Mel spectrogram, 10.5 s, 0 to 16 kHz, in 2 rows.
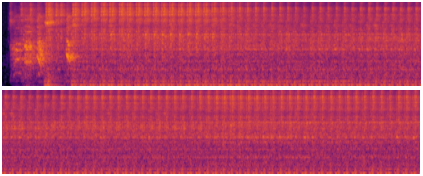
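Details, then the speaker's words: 2003 KTM 950 Adventure (LC8 engine), recently serviced at a KTM dealer: after start-up a fast, even ticking rides over the idle and grows louder over time, clearly abnormal; timing chain rattle, later repaired. "je sais pas si tu entends le cliquettement qui augmente au fur et à mesure donc je sais pas en vidéo ce que ça va donner en réalité je te garantis que le bruit il est pas normal du tout"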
